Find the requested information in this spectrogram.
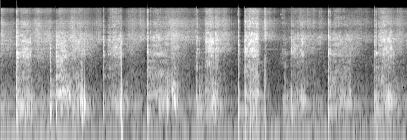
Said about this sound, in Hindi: देखिए इस तरह का चला चला के भूंजना पड़ेगा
